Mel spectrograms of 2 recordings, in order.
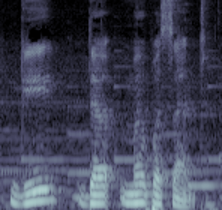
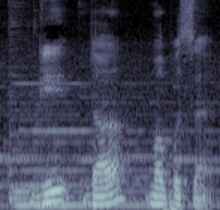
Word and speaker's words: Guy de Maupassant: Guy de Maupassant. Guy de Maupassant. Okay? Maupassant. Okay, since the name of the writer is French and the writer himself is French, right?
